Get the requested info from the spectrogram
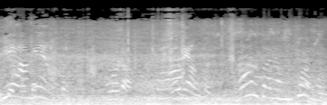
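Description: Voices talking, not clearly spoken toward the camera, over a steady low rumble.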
